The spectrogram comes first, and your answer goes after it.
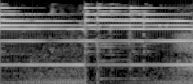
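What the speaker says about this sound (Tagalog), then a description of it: "ito pong ating bell na nagtataboy ng malas at nagwo-welcome ng swerte" A small lucky bell, kept to drive away bad luck and welcome good fortune, rings close and clear in a single sustained peal with bright, shimmering overtones that slowly fade, with no talking.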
